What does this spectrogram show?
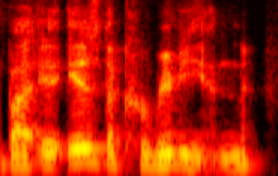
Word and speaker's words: Caribbean: Yeah, the Caribbean. Because, like, that's how they say it in the movie, is the Caribbean, but it is the Caribbean.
